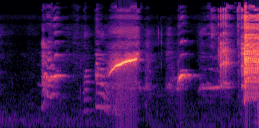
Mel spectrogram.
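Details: Pet Indian ringneck parakeet, described as a talking parrot, gives short whistled notes, one rising sharply, then a brief hoarse squawk at the end.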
